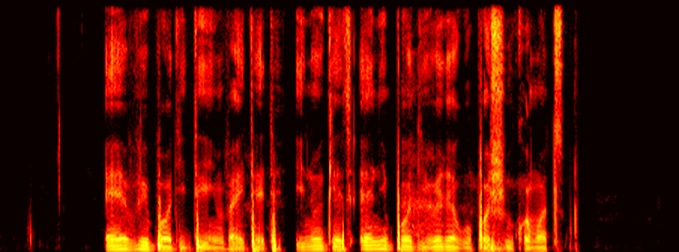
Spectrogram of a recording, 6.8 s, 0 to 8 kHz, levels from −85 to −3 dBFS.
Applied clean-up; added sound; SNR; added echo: none; none; none; none.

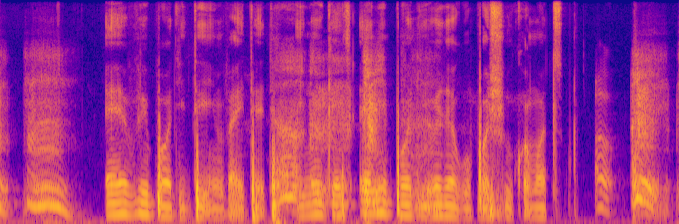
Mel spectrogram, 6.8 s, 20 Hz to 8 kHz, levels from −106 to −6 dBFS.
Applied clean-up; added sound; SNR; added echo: none; Cough; 4 dB; none.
